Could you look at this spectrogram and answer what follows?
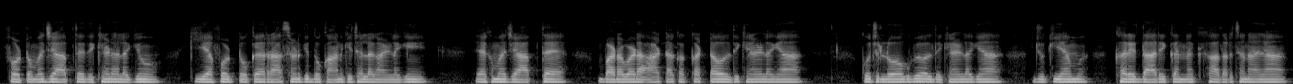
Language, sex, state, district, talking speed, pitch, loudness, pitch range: Garhwali, male, Uttarakhand, Uttarkashi, 210 wpm, 120 Hz, -24 LUFS, 115-125 Hz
